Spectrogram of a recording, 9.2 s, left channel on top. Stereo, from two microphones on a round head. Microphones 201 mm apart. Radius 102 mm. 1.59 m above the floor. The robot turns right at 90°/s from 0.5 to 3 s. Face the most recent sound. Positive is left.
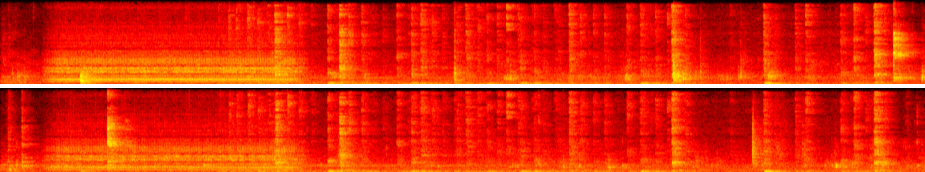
turn(degrees=20)  # may be behind; listen again after turning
